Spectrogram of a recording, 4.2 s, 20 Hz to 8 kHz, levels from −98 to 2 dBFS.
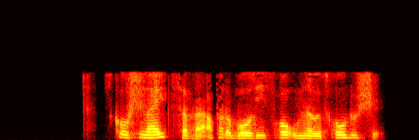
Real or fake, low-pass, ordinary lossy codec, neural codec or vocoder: fake; 7.2 kHz; AAC, 16 kbps; codec, 16 kHz, 0.8 kbps, ZipCodec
